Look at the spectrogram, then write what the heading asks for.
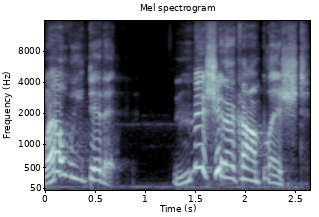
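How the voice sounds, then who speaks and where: A man's put-on character voice, extremely high in pitch. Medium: actual play. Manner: jokey, playful.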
